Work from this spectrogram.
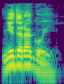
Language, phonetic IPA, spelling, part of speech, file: Russian, [nʲɪdərɐˈɡoj], недорогой, adjective, Ru-недорогой.ogg
- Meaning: inexpensive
